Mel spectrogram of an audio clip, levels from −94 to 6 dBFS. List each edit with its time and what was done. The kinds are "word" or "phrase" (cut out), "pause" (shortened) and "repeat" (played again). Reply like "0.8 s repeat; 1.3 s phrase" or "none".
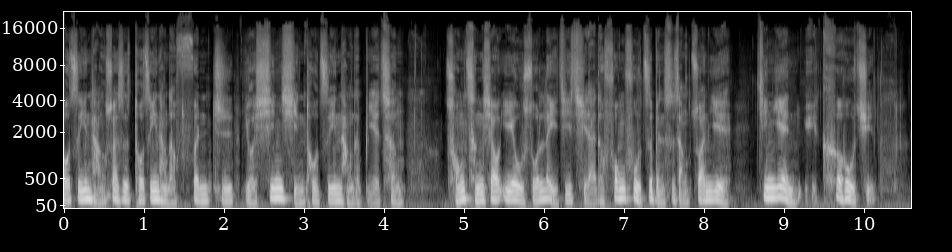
2.2 s pause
